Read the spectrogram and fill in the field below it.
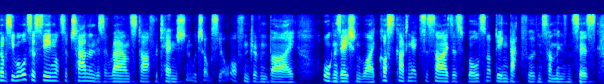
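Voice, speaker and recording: Very fast speech from a medium-pitched man with a slight German accent, big swings in loudness and ordinary pitch variation. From Germany. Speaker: business development presenter. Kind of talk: webinar presentation. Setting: online webinar. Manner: hesitant, many fillers.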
